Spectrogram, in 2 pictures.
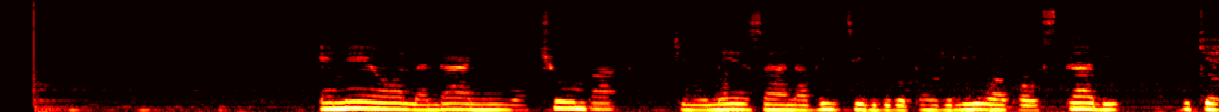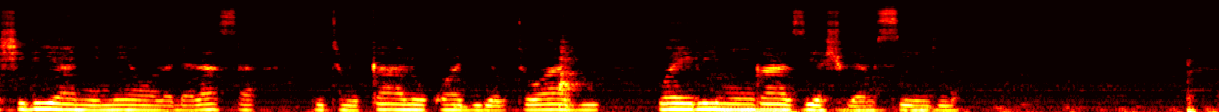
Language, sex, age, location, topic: Swahili, female, 25-35, Dar es Salaam, education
